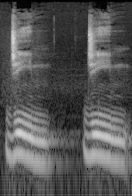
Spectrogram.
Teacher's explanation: pronounced from the middle of the tongue the middle section of the tongue and the roof of the mouth from inside gene gene it's very easy gene make sure you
